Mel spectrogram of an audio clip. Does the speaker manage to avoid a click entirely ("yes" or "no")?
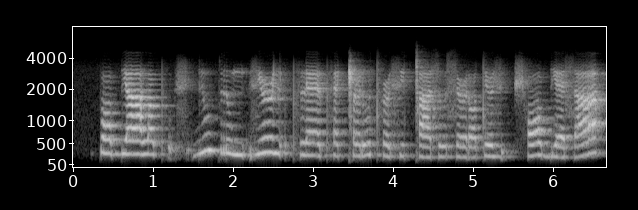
no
